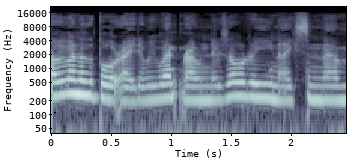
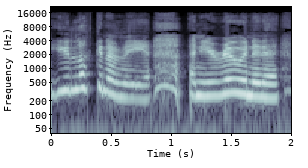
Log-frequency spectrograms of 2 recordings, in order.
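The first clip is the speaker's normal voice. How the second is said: ordinary talk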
